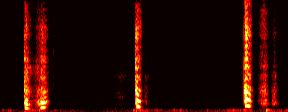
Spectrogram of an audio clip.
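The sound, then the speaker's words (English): A voice imitates sharp, gasping intakes of breath: a quick double gasp, a single one, then another pair, fairly loud over a faint low hum. “What's unnerving about it is they're silent and they're standing still, not moving, but they're still breathing.”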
